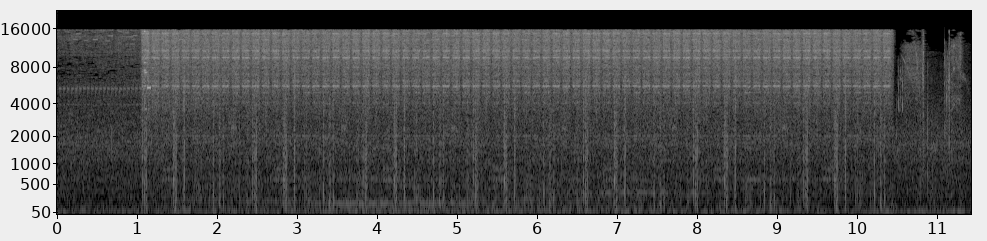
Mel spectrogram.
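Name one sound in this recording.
An electronic device buzzes and crackles with static.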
